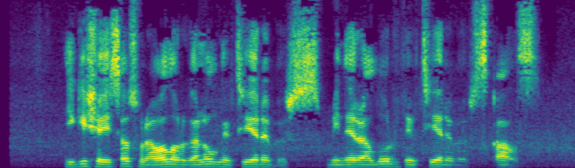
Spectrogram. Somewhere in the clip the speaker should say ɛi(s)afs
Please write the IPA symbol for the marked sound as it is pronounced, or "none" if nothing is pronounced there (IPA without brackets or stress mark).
s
